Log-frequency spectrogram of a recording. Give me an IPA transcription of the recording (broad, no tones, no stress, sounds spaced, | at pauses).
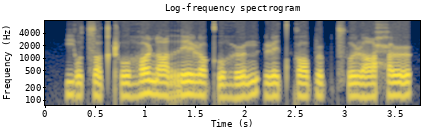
j o t͡s ɒ t ʈʰ o ɦ ɒ ɳ ɑ r e ɭ ɒ kʼ o ɦ ə˞ n | ɭ e t k ɒ p ə˞ p t͡sʼ o ɭ ɑ ħ ə˞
